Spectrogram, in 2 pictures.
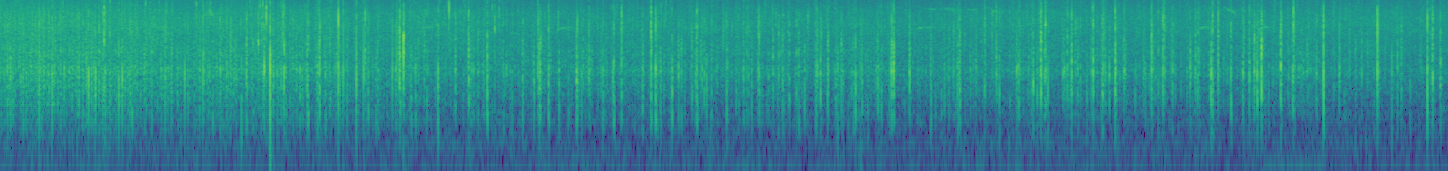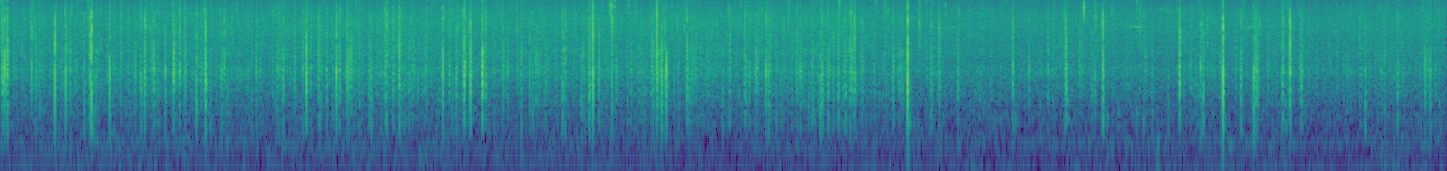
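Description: Heavy rain falling through woodland, a steady hiss with many sharp, close drop hits, heard from under a canvas tent.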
